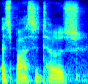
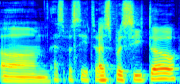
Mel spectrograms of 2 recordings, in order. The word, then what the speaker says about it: Esposito: is they dropped the ball again with Giancarlo Esposito's character. Completely. Is that how you say his name? That's how he said it. He like everybody's saying Esposito.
